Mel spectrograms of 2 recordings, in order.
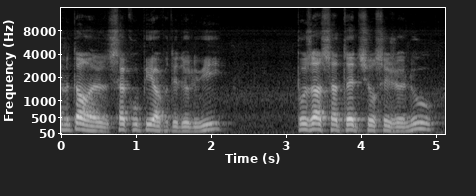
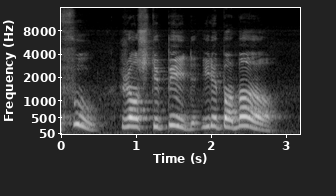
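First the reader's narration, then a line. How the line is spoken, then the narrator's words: Woman exclaiming. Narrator (French): s'écria-t-elle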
